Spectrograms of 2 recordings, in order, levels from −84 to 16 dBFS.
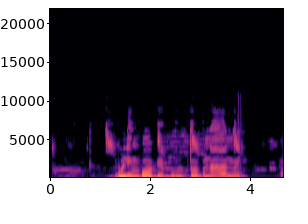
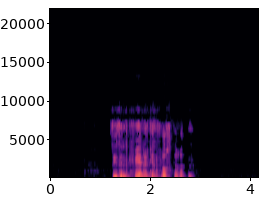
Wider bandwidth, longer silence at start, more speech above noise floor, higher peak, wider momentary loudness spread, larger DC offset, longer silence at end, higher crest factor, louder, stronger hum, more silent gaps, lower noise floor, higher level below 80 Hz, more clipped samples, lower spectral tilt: second, 8.6 kHz vs 9.6 kHz; second, 0.3 s vs 1.25 s; second, 37 dB vs 60 dB; first, 0 dBFS vs -6 dBFS; about the same, 11 LU vs 12 LU; neither; second, 0 s vs 1.3 s; about the same, 18 dB vs 22 dB; first, -17 LUFS vs -25 LUFS; neither; neither; second, -53 dBFS vs -84 dBFS; about the same, -62 dBFS vs -64 dBFS; neither; about the same, -5.5 dB/octave vs -4.5 dB/octave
